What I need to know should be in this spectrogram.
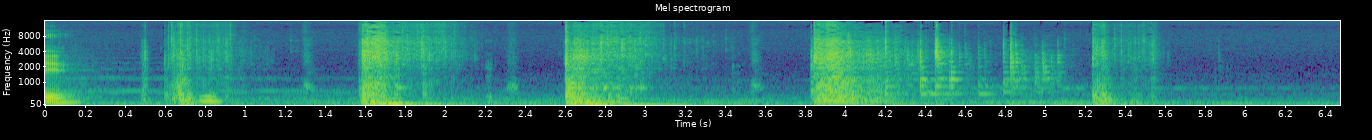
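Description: A tool smashes against a wooden crate with heavy thuds.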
